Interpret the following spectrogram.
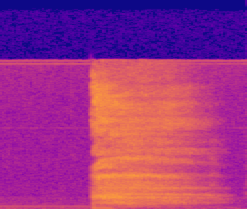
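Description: A man's long, tired sigh, breathed out about a second in and fading away.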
